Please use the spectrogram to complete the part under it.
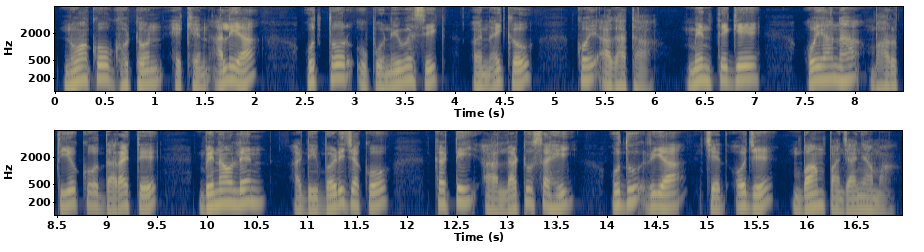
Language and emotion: Santali, neutral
